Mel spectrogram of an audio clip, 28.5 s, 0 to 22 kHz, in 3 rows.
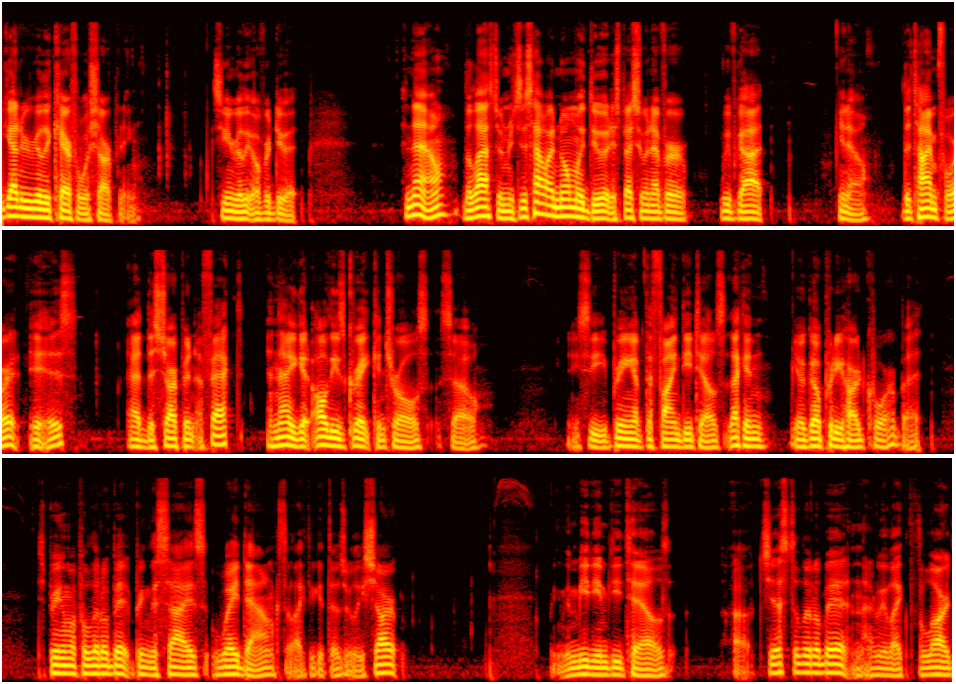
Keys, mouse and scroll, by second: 0.3 click, 0.8 d, 1.1 click, 1.6 d, 3.8 click, 5.7 click, 7.7 click, 9.3-10.5 typing, 11.0 click, 14.7 click, 24.2 click.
